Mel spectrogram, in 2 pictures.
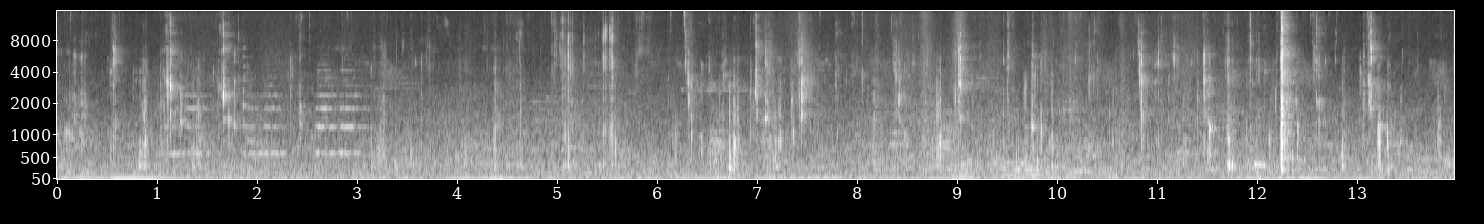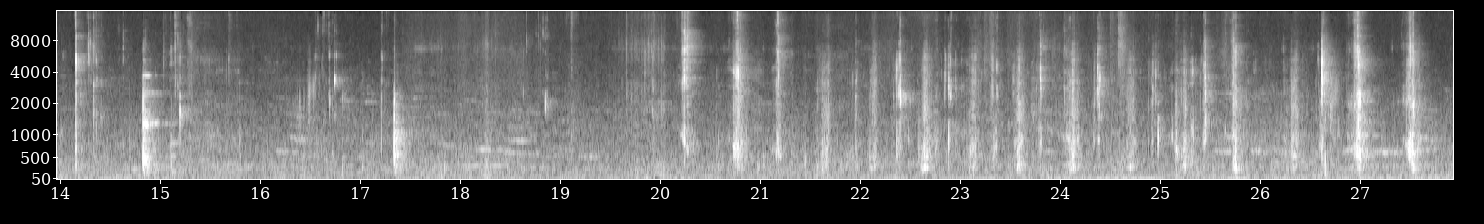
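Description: Close-miked mouth sounds of a person eating mutton curry with luchi by hand: steady chewing with many sharp wet clicks, smacks and crunchy bites, coming more often in the last third.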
